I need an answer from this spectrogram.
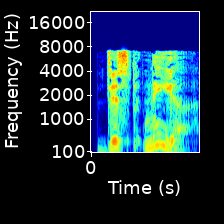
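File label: "dyspnoea", British English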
